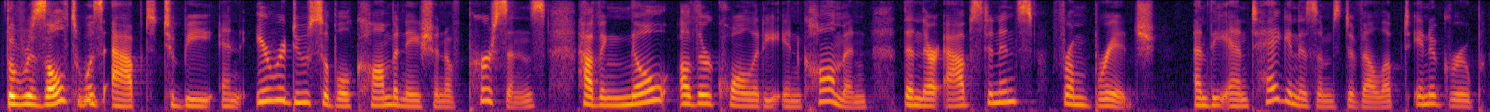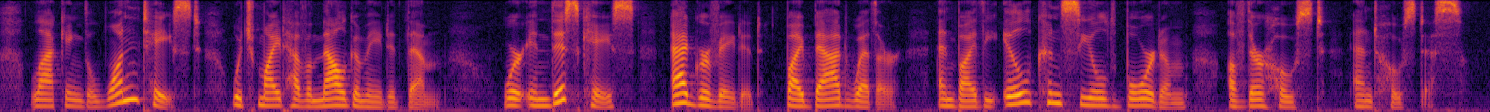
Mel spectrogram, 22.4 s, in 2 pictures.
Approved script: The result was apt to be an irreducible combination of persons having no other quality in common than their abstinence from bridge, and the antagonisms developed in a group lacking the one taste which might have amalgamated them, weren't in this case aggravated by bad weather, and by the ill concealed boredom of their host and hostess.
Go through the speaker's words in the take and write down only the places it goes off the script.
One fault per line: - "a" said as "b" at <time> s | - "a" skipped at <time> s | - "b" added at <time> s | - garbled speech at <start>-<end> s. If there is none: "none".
- "weren't" said as "were" at 14.9 s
